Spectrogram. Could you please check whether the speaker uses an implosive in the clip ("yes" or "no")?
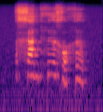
no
